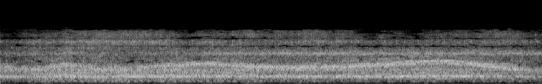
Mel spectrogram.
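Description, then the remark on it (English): A steady, droning engine roar holds for the whole stretch, its pitch slowly rising and falling in a gentle swell like a small plane banking overhead. No voices, just the continuous motor hum. It is Holbein's plane circling to land at the Sudbury Airport. “He's circling, getting ready to land.”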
